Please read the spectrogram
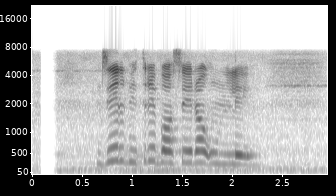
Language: Nepali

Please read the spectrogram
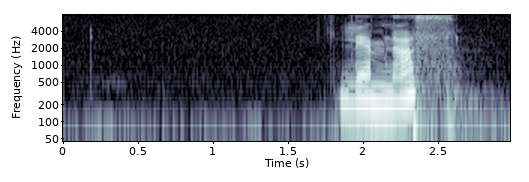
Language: Swedish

